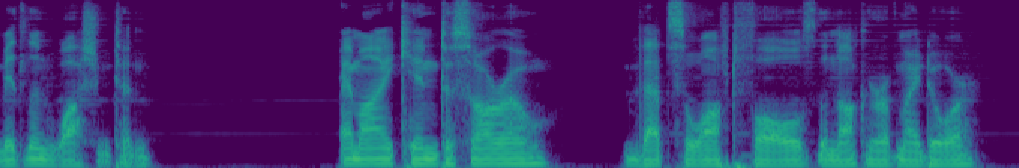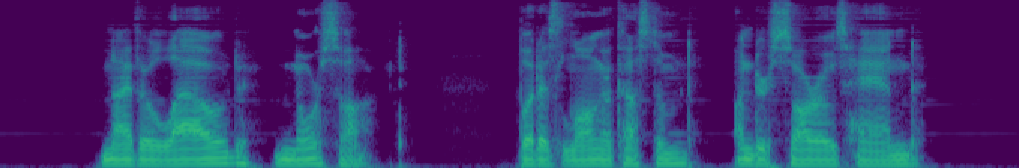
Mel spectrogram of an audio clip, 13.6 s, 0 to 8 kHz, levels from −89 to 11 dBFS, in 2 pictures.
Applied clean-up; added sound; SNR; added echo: neural mask model DeepFilterNet 3.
